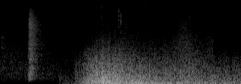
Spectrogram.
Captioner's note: whoosh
